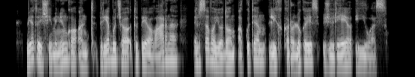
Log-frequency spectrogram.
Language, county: Lithuanian, Kaunas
